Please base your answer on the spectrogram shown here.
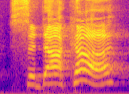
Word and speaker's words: Tzedakah: to humility now remember sadaka is a compound word it's got that ah sound at the end of it um we see this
